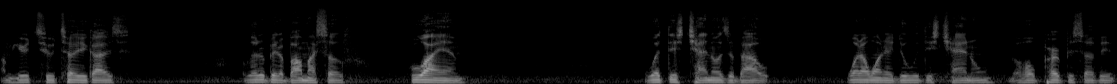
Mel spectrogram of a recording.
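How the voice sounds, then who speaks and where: Long, frequent pauses break up a man's moderate-paced speech in an American accent. His voice is very deep and low, with flat, monotone intonation. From Texas, Dallas suburbs. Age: 20s. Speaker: bodybuilder vlogger. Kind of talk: casual vlog self-introduction.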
